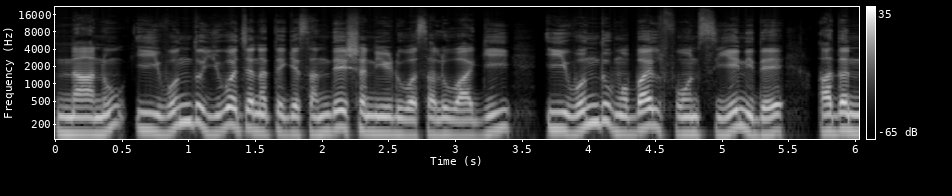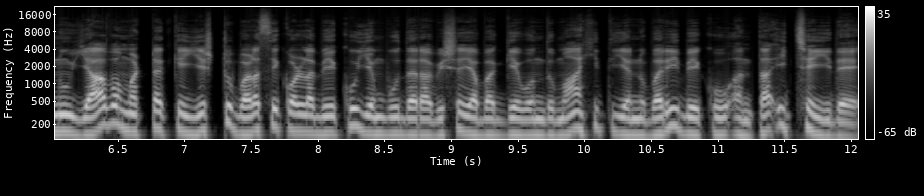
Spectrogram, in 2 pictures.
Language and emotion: Kannada, neutral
